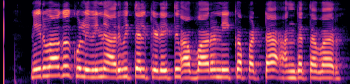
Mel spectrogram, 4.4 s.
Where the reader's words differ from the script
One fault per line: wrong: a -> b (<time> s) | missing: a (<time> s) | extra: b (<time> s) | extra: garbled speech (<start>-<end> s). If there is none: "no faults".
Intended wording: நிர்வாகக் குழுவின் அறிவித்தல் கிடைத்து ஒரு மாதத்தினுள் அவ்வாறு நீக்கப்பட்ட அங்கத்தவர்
missing: ஒரு மாதத்தினுள் (2.2 s)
